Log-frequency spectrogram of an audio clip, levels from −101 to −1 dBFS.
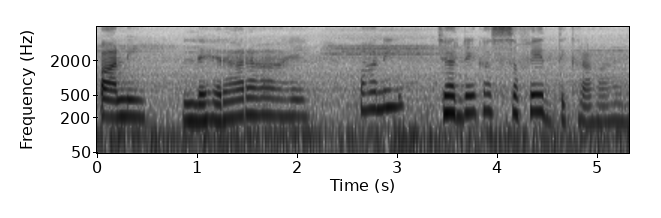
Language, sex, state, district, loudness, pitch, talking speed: Hindi, female, Madhya Pradesh, Dhar, -17 LUFS, 175 Hz, 125 wpm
